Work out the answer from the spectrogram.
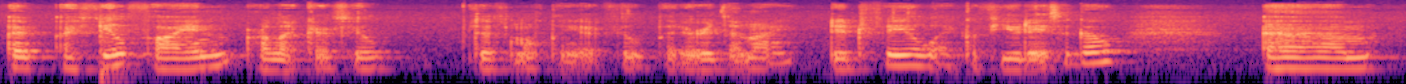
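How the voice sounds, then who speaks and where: A woman's voice: lowish voice, normal speed, creaky, warm tone, poor audio. A woman showing her collection in a casual vlog, rambling with lots of ums and restarts, slightly sick and nasal. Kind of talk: casual show-and-tell vlog.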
